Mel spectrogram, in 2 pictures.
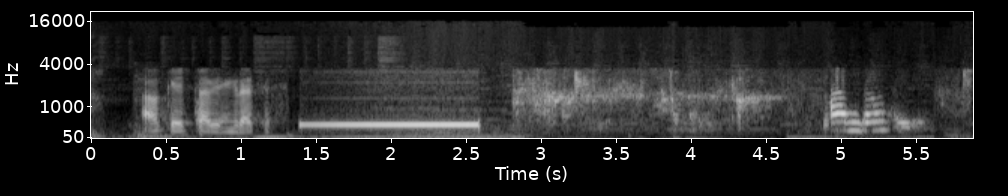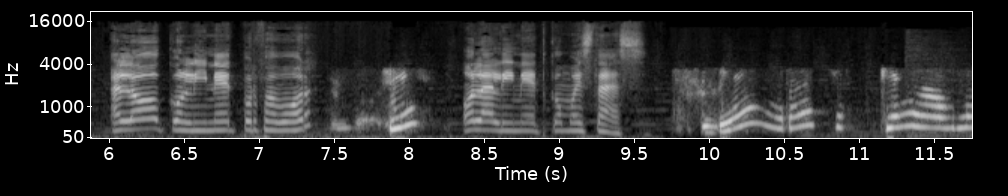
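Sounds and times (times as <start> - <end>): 
speech: 0.4 - 2.4, 5.0 - 11.7
telephone dial tone: 1.4 - 2.6.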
